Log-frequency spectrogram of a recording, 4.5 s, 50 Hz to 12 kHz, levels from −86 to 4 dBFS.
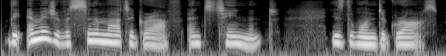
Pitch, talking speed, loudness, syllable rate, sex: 180 Hz, 150 wpm, -16 LUFS, 5.6 syllables/s, female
